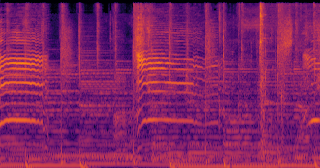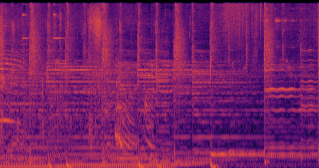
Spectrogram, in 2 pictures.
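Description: Goats and sheep bleating on an alpaca farm, loud overlapping wavering bleats in close succession with children's voices and talk mixed in.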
